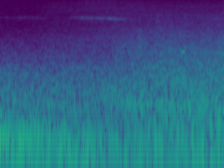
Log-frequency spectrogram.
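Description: Steady outdoor traffic noise, with the held notes of the background score fading out in the first half-second.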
